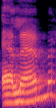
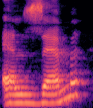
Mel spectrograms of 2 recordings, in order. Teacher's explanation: The S would carry over in liaison so that you would be able to tell if it was singular or plural.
